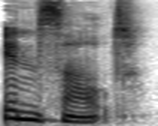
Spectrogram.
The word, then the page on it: insult: British English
